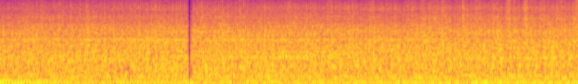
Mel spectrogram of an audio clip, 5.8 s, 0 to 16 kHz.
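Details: Freshly rebuilt 1932 Ford Model B four-cylinder, very first start: loud uneven idle with occasional stumble and chuff; misfire, later addressed with new points, retiming and float adjustment.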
